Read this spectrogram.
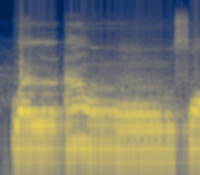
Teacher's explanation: Ini kita baca jadi mad arid karena kita wakaf. Jadi kita baca dia 4 harokat.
